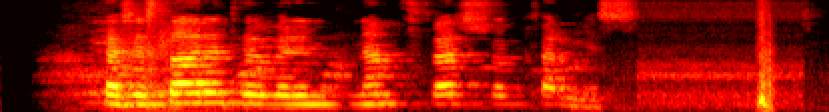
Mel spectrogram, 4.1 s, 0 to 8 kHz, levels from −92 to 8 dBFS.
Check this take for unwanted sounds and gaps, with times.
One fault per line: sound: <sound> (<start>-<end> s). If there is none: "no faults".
sound: whoosh (3.8-3.9 s)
